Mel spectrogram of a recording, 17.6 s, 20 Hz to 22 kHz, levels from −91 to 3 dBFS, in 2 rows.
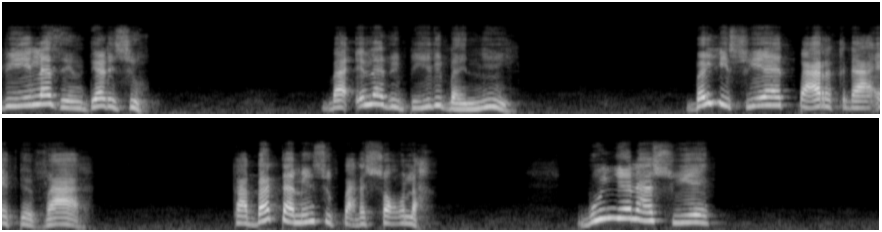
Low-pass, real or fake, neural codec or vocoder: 9.9 kHz; fake; codec, 44.1 kHz, 3.4 kbps, Pupu-Codec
